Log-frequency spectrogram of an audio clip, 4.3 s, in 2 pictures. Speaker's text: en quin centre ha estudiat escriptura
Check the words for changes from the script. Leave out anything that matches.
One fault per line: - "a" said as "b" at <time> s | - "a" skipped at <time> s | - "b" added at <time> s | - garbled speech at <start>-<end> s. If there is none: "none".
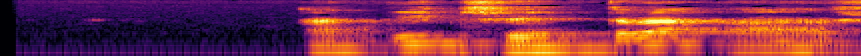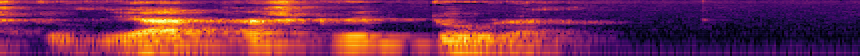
none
